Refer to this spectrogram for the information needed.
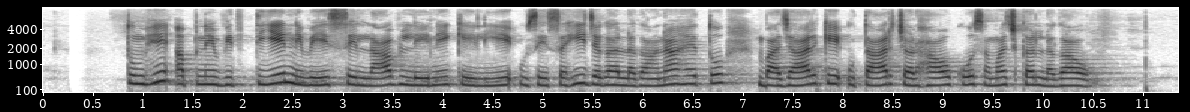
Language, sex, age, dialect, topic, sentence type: Hindi, female, 25-30, Hindustani Malvi Khadi Boli, banking, statement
